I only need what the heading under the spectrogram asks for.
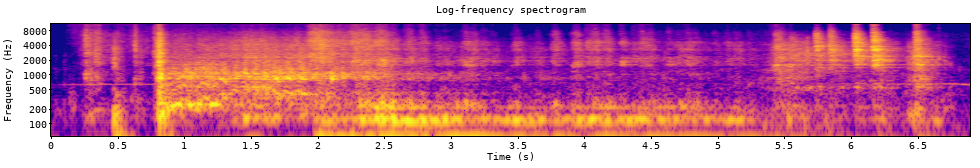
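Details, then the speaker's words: Cammed engine in a Foxbody Mustang, first start after sitting 10 years, started on brake clean: catches, then lumpy, uneven chug; misfire, not firing on all cylinders. "I can't believe it's idling. Ooh. We got it to run. It's not firing in all cylinders."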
